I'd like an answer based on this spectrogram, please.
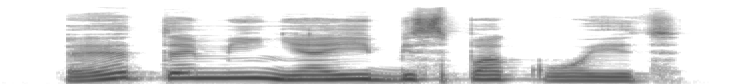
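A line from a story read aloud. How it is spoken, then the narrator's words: Drawled. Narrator (Russian): протянул Кай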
